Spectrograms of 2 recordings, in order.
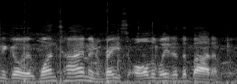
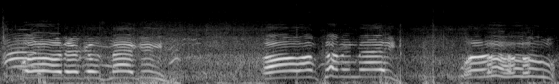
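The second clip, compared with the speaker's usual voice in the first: excited shouting; 11 semitones higher, 6 dB louder, slower than usual. Real, not acted. Racing down the slide.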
